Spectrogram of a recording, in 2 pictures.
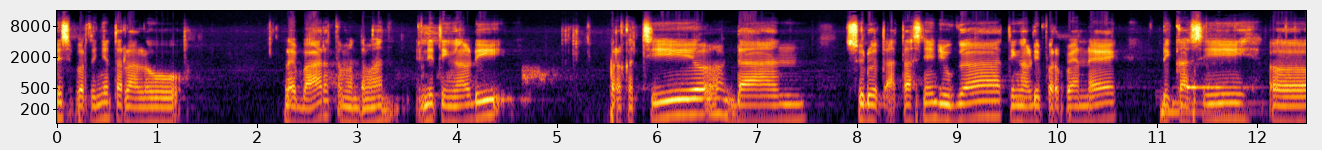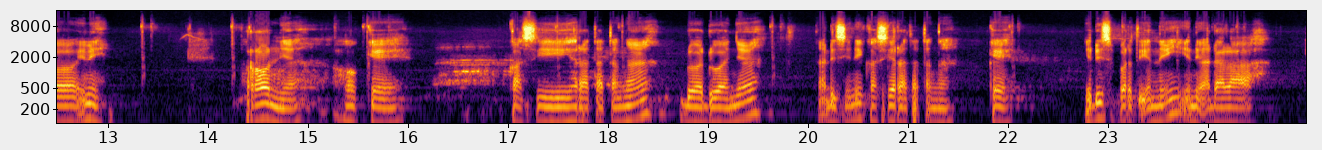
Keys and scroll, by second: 0.0 alt+Left, 0.2 alt+Left, 0.5 alt+Left, 1.4 alt+Right, 1.5 alt+Right, 4.0 a, 5.3 v, 7.1 a, 8.3 v, 9.3 v, 11.1 a, 12.3 v, 19.2 ctrl+g.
